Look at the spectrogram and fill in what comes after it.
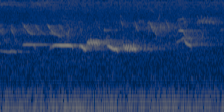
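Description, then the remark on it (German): Several birds chirp and twitter in overlapping bursts in the garden of a hotel and apartment complex on the east side of an island, over a steady low outdoor rumble, their bright calls continuous throughout. “Sie ist für ihre Gartenoase bekannt, in der sich auch viele Vögel wohlfühlen.”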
